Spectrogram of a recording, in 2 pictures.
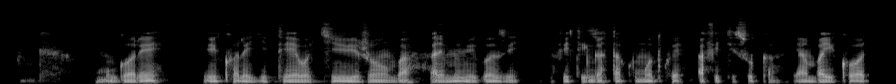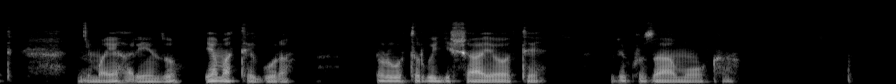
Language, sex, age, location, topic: Kinyarwanda, male, 25-35, Huye, health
